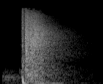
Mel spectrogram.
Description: whip

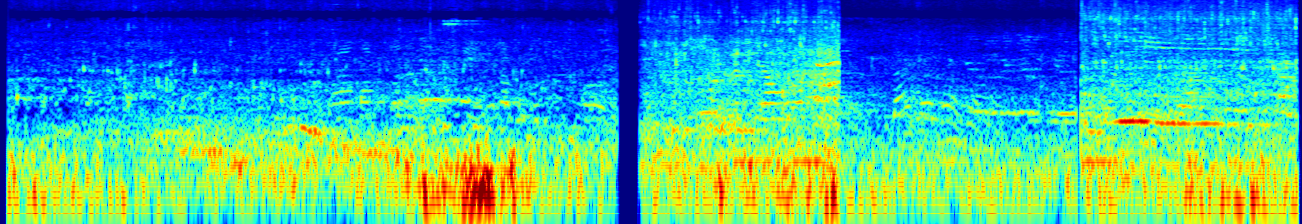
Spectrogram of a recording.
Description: Pool environment; محیط استخر

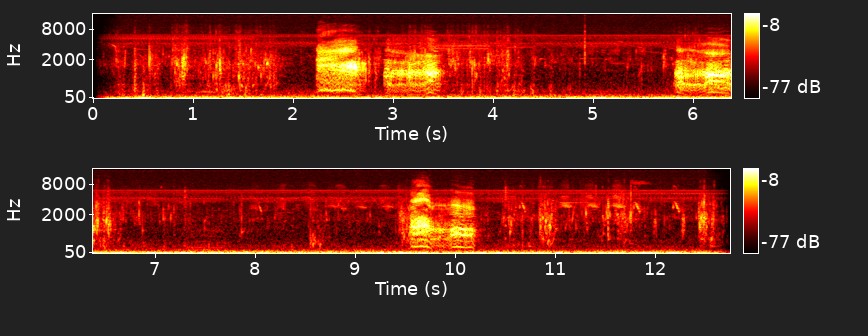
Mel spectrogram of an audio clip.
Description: Snowy egret

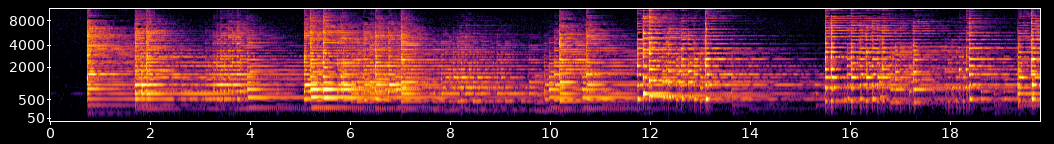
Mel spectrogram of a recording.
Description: santoor

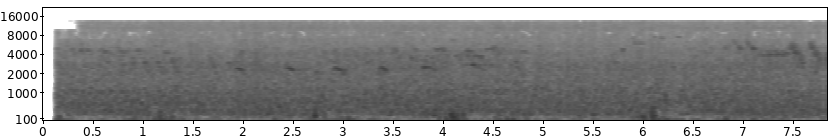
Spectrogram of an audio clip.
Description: Valley

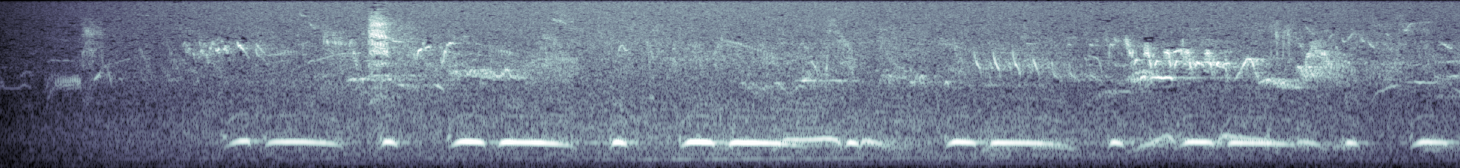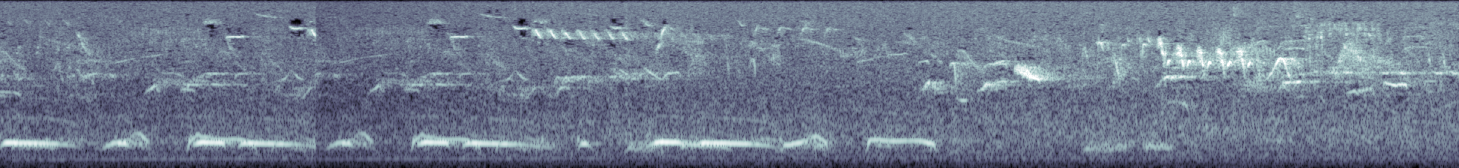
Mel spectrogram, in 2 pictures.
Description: sound eurasian collared dove

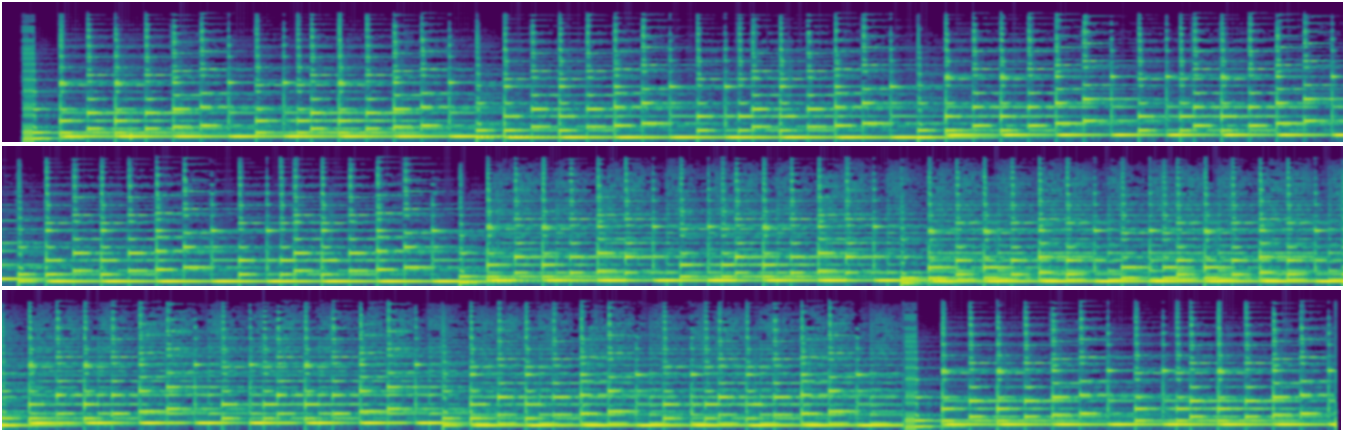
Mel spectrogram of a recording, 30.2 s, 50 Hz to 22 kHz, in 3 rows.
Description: iphone 16 ringtone

